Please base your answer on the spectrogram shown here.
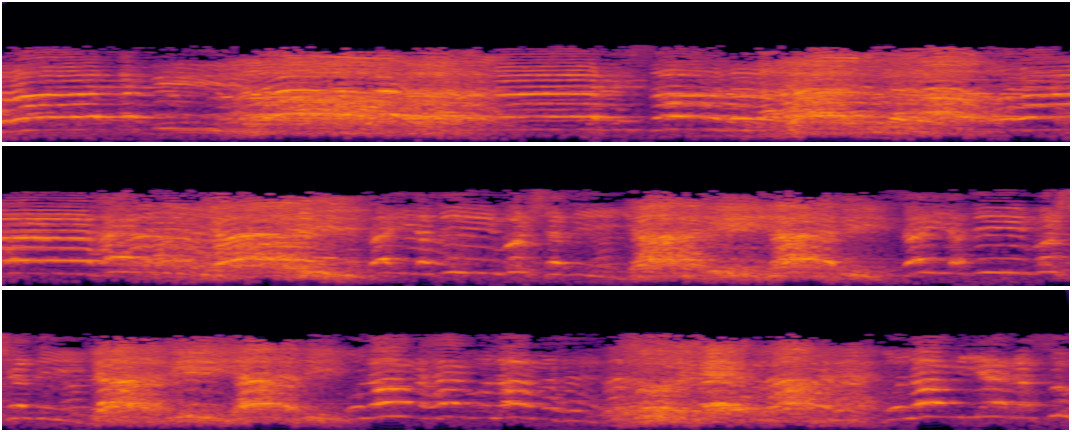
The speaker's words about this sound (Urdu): ایک نعرہ لگاؤ تاکہ میں دیکھوں تھکے تو نہیں.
